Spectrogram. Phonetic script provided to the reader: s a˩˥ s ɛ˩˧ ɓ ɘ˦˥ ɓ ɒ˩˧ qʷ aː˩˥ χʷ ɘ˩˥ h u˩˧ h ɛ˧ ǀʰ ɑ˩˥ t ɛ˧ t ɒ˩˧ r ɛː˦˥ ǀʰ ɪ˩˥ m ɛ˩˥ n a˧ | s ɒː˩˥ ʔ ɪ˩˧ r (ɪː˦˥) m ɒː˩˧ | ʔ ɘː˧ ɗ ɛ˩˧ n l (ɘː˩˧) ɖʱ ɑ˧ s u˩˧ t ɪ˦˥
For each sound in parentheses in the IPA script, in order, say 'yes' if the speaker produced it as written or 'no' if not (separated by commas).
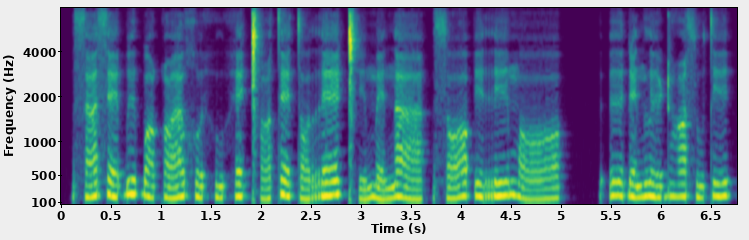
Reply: yes, yes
